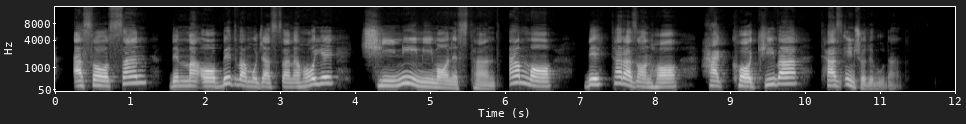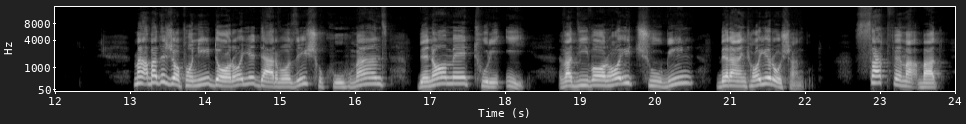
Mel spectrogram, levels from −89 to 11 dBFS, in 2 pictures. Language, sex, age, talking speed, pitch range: Persian, male, 40-59, 85 wpm, 160-240 Hz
